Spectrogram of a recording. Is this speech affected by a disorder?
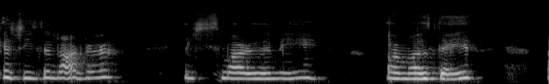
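Yes: ALS; losing weight despite eating.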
